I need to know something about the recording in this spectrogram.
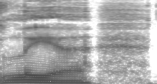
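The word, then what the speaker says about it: Lyerr: Track 8 on Set To Go, episode 1, is from a four-piece band called Lyre. I'm going to spell this out for you now, just to save any confusion later on. L-Y-E-R-R. L-Y-E-R-R, and it's pronounced Lyre.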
